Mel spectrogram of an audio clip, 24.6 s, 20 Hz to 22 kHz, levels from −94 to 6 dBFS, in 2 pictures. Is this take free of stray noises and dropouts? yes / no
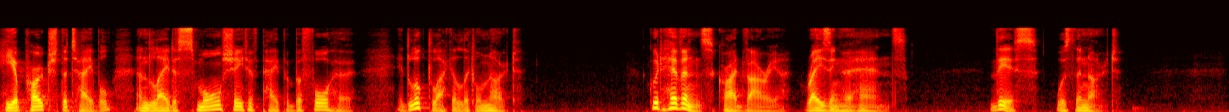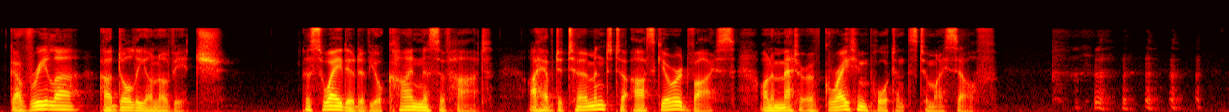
no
